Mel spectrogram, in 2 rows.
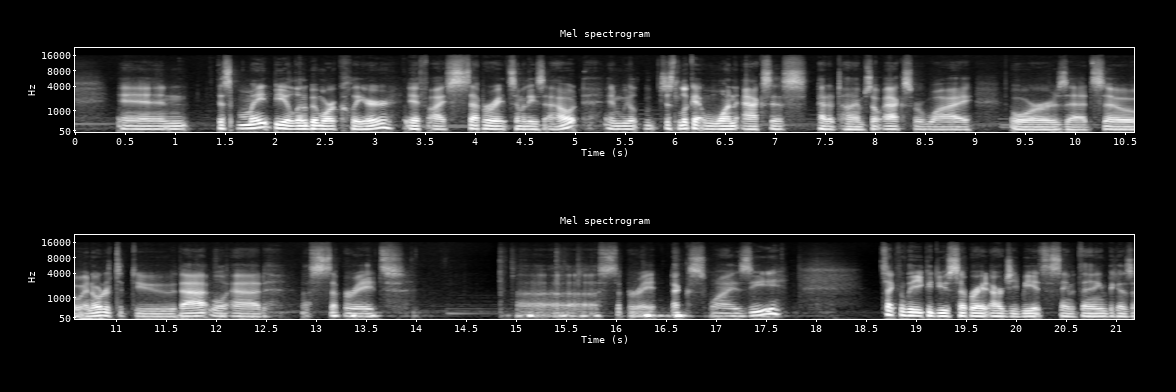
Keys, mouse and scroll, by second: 0.7 scroll down 1, 1.0 alt+shift+middle click, 1.8 click, 3.2 click, 4.5 click, 11.8 ctrl+shift+a, 14.9 BackSpace, 16.3 Down, 17.8 scroll up 2, 18.7 click.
